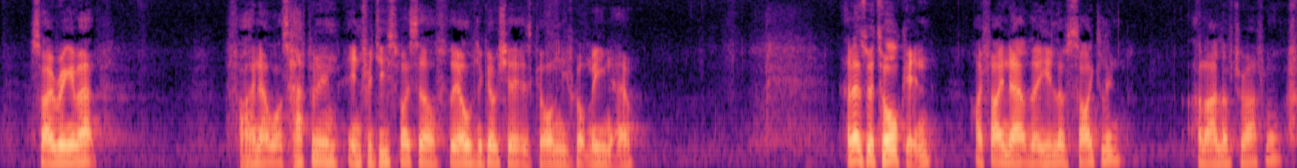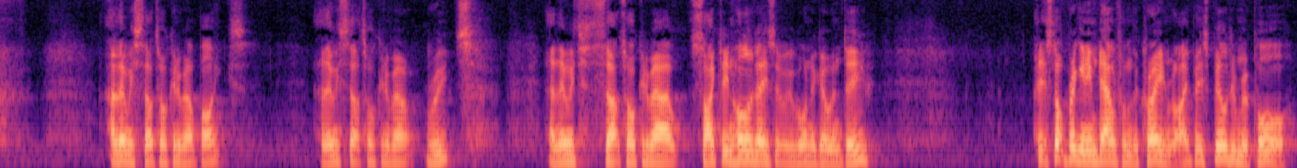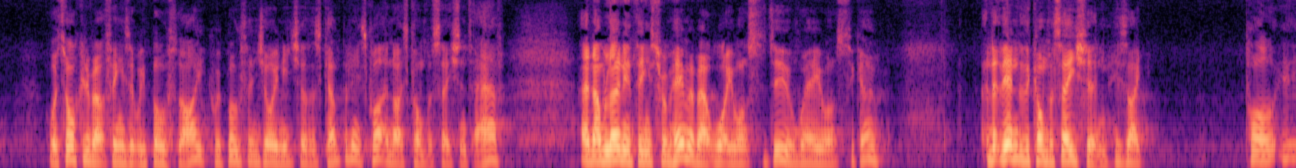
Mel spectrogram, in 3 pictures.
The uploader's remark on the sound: Live Recording taken from the UKSCA Annual Conference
